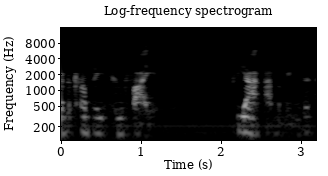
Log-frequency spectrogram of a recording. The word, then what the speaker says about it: Fiat: um that part of the company to fi Fiat I believe that's how you say it's car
